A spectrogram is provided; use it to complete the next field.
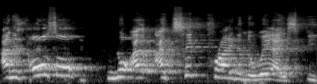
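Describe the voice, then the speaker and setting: Amid noticeable background noise, the woman's pitch swings very widely as she talks fairly quickly. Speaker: show host and school owner. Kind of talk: panel discussion. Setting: livestream.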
